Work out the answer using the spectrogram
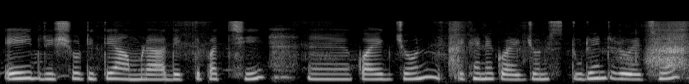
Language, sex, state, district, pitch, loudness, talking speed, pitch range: Bengali, female, West Bengal, Dakshin Dinajpur, 250 Hz, -24 LUFS, 105 wpm, 240-265 Hz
